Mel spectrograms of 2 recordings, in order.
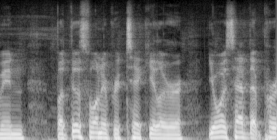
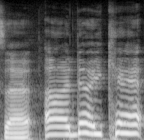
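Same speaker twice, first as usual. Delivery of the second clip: very effeminate voice, much higher pitched; 11 semitones higher than usual. Recounting a man refusing to give something back: very effeminate voice. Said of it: "he said in a very effeminate voice".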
